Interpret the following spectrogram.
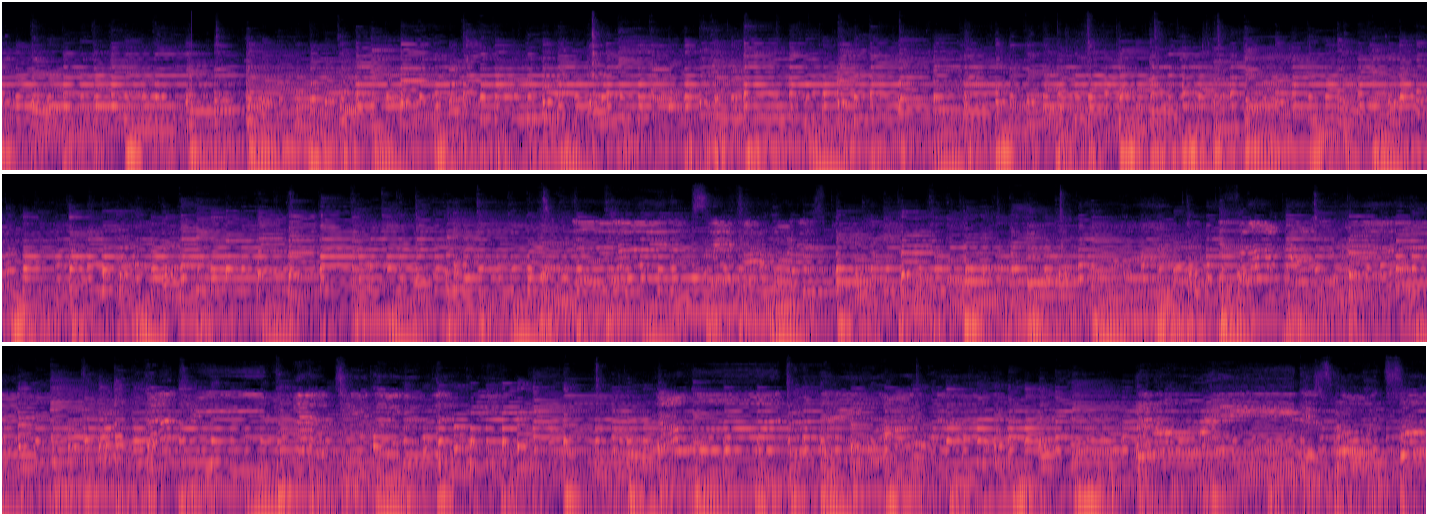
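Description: A bluegrass band playing: banjo, acoustic guitar and upright bass, first as an instrumental opening, with a woman's lead vocal coming in about halfway through.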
